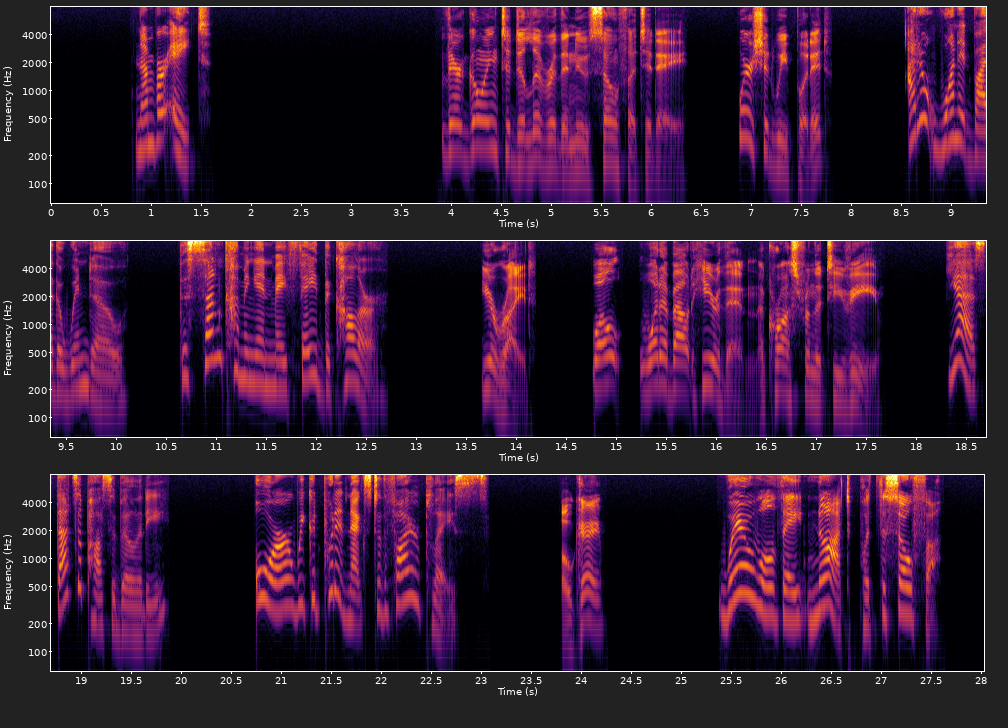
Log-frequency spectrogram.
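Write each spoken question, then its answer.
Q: Where will they not put the sofa?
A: by the window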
